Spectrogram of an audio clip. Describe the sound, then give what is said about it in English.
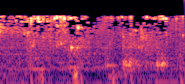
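Soda ash being stirred gently into one liter of water to dissolve it: a steady swishing and sloshing of liquid with a few soft knocks and splashes, no voices. “We are dissolving it, one over eight soda ash in one liter of water.”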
